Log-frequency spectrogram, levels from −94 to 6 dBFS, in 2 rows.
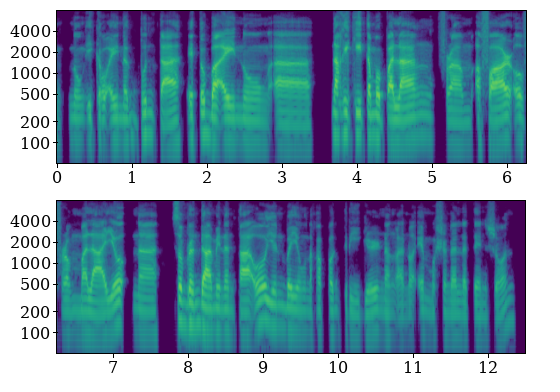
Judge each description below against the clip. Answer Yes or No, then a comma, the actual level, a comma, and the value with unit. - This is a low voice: Yes, low, 110 Hz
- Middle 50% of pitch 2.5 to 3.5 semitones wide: Yes, average, 2.9 semitones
